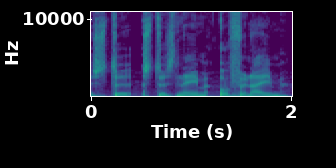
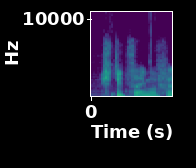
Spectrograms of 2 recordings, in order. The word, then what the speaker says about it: Stutzheim-Offenheim: Le tennis club de Stame Ofenheim. Ah non, ça c'est mal prononcé ça.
